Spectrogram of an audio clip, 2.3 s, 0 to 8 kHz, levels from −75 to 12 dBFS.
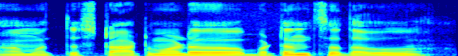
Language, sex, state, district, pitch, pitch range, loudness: Kannada, male, Karnataka, Koppal, 130 Hz, 120-135 Hz, -18 LUFS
